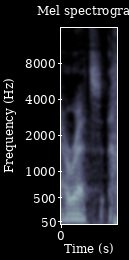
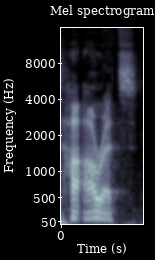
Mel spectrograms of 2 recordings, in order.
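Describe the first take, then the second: First: The name is said in a simpler, easier form. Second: The name is said in its careful, full form. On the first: "it's just so much easier for me to say Haaretz" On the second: "the proper pronunciation is ha, it's Haaretz"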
